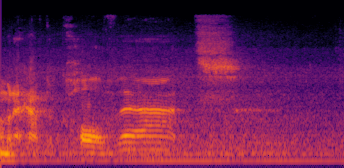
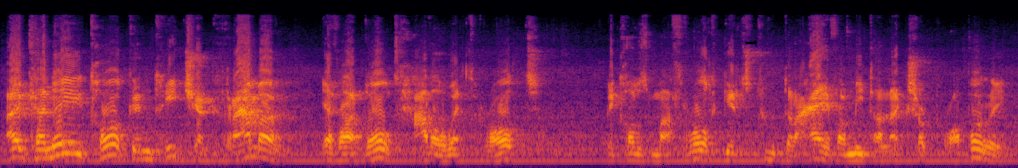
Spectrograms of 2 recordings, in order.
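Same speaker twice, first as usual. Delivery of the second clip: committed Scottish brogue with broad vowels; decent Scottish brogue. Pretend. Teacher explaining a dry throat to students, Scottish brogue. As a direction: put on a convincing Scottish accent. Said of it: "that's a decent Scottish brogue".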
